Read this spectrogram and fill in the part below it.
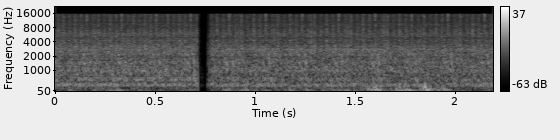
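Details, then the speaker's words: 2010 Dodge Journey 3.5L with engine ticking suspected from sludge, after Amsoil engine flush and 10W-30 oil change: fairly even idle, low steady rumble, no obvious tick standing out; sounds healthier, improvement to be confirmed over time. "sounds pretty good i guess we'll we'll know in time whether we've really solved it or not but i think we may have done some improvement here"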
